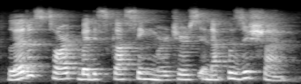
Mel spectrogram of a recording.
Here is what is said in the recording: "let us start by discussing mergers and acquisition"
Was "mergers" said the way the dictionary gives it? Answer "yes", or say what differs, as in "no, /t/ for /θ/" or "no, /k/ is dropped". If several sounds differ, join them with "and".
no, /s/ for /z/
